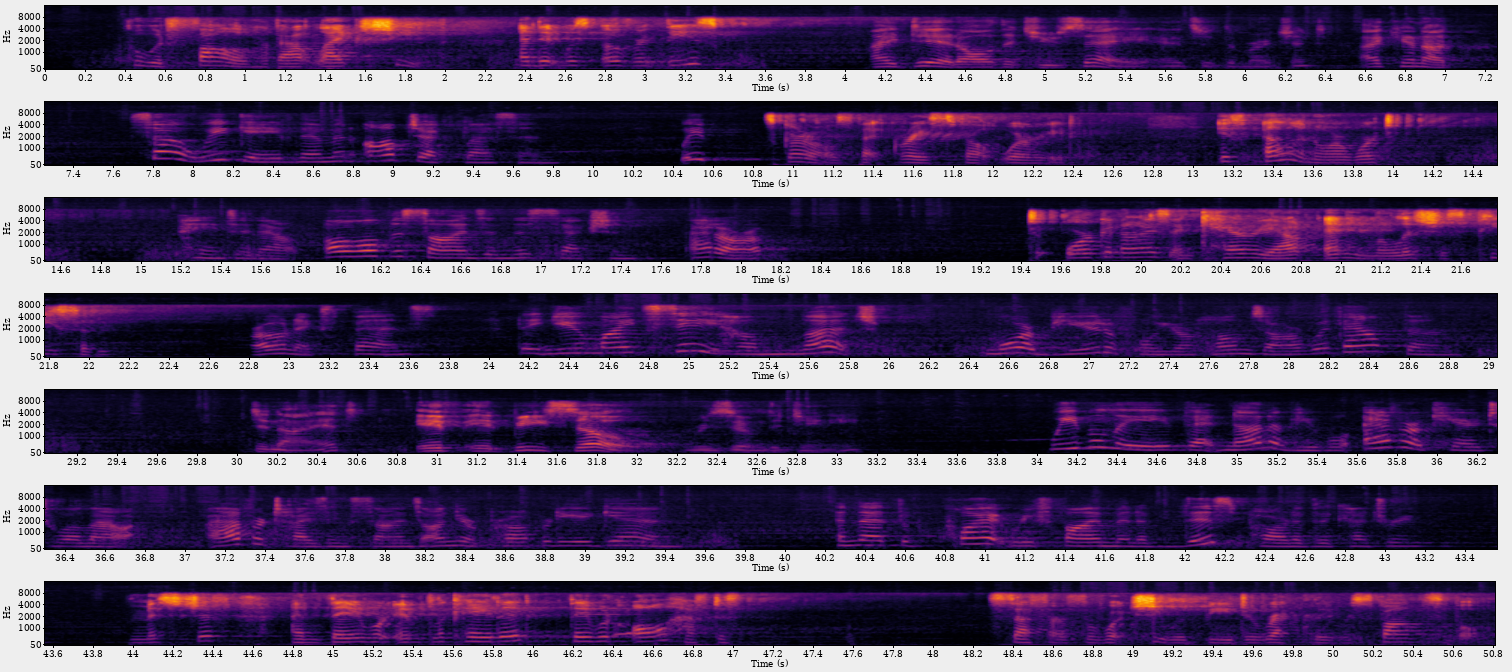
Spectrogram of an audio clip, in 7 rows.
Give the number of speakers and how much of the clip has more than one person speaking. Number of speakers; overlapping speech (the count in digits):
3, no overlap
